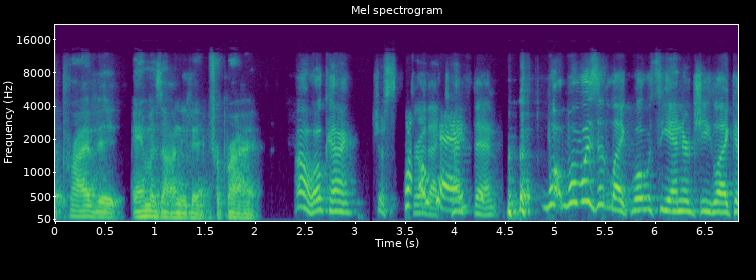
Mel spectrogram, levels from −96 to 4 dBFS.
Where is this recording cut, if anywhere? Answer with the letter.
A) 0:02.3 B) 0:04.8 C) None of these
C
